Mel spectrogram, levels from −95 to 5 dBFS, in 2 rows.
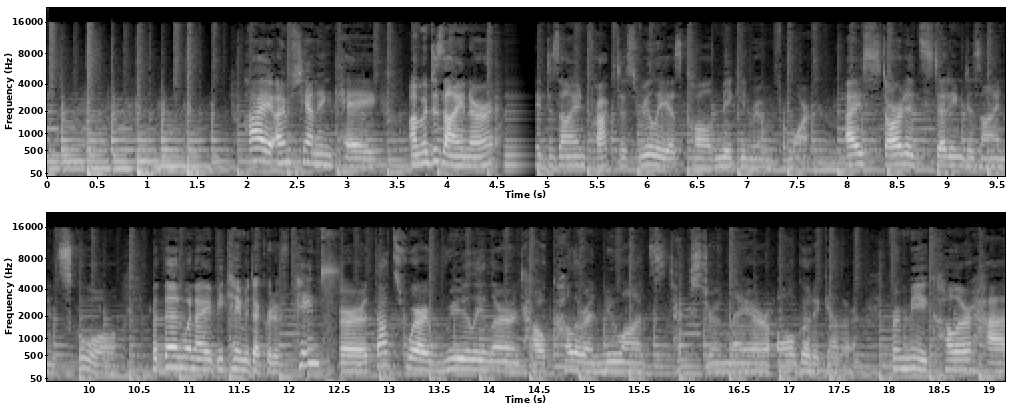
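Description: Short concealed packet loss at 4.43–4.48 s: about 20 ms never arrived in time, so the decoder stretched the preceding sound across the hole, leaving a brief smear.

A burst of packet loss follows at 4.48–4.58 s. Some 80 ms are missing, bridged by a continued, fading copy of the last sound before the audio picks up further on.

A likely long network dropout runs from 4.60 to 4.90 s. The audio is replaced by a held continuation of about 280 ms that dims without falling into true silence, and the lost portion is skipped.

Another short concealed packet loss at 12.16–12.19 s briefly smears the sound where roughly 14 ms were filled in.

A second likely long network dropout at 12.33–12.52 s covers about 160 ms with a similar fading continuation before the audio returns.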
